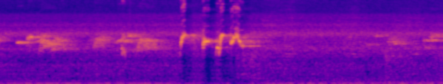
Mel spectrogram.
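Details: Red-whiskered bulbul singing a clear 'master song' phrase with emphatic notes: a loud burst of four or five quick, rich whistled notes near the middle, with softer warbling from other birds before and after.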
